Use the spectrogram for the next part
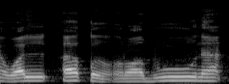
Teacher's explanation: حمزہ قاف زبر قاف یہاں پہ ساکن ہے تو اس کو ہم نے قلقلہ کرنا ہے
